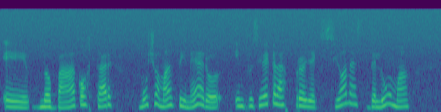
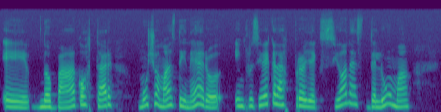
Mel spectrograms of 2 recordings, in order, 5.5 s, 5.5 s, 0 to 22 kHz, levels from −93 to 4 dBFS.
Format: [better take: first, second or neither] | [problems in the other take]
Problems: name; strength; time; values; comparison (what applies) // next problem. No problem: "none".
second | hiss; loud; throughout; 4 dB below the speech; faint in the second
